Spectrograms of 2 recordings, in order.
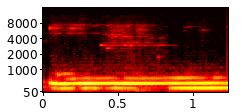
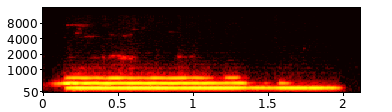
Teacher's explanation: ऊ म्हणताना आपल्या ओठाचा चंबू होणार आहे.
